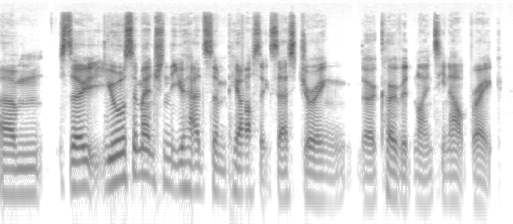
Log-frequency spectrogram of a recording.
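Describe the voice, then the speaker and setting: A man's voice: lowish voice, brisk, no room sound, studio quality. A man hosting a podcast interview in a casual, conversational style.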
